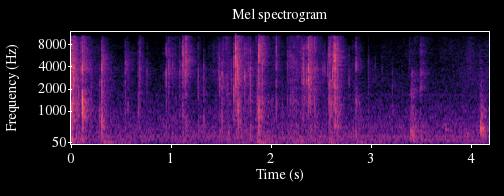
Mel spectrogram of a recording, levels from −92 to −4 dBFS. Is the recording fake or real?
fake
